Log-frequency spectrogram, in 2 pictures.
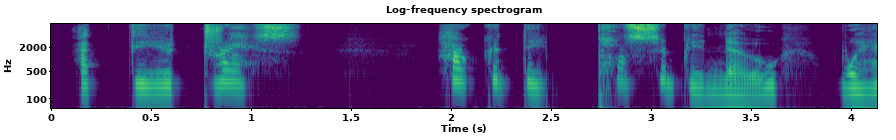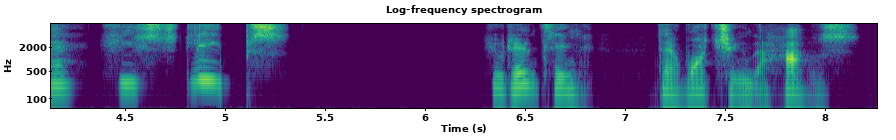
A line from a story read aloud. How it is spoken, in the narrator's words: Aunt Petunia was saying in a quivering voice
